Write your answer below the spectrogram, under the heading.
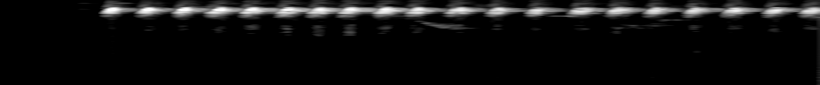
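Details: Flamboyan bird delivering a steady, fast string of loud, high, clipped whistled notes, roughly four per second, held evenly for about four seconds.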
